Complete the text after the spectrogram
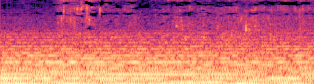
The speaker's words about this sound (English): Next, we'll fill the bubbler tank with water.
